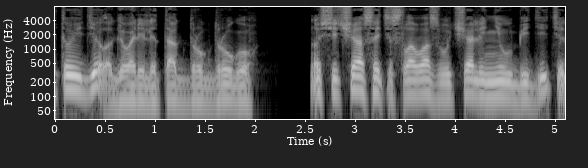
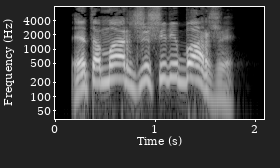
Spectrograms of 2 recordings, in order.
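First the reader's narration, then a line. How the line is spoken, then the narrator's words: Shouted. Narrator (Russian): крикнула она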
